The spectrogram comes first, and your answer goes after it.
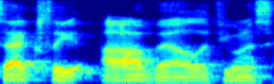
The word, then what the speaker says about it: Avel: say Avel, like Adele, but it's actually Avel if you want to say it correctly.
